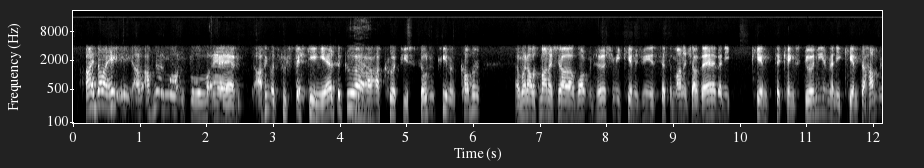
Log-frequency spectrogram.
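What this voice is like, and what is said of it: Slight Geordie accent. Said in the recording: “you don't sound like a native ... I can get in a hint of a Geordie accent there ... It's just a slight lilt”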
